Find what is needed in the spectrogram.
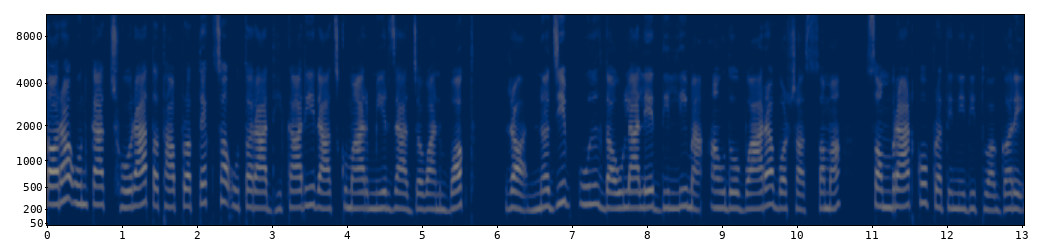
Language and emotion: Nepali, neutral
